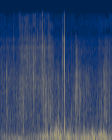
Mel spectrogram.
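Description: Footsteps walking through dry fallen leaves, an irregular run of crunching steps.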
